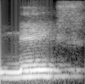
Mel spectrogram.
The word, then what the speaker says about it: NAICS: and 4-digit industries, the NAICS code, I believe they use the word, I think they believe it always rhymes with snakes, is NAICS.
